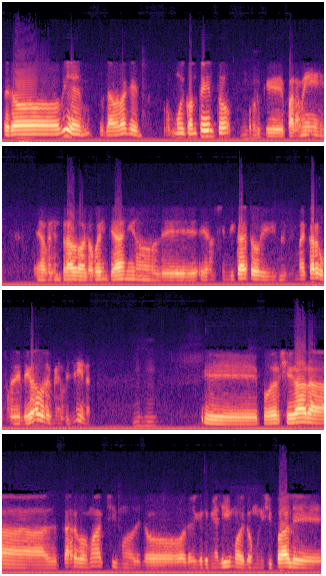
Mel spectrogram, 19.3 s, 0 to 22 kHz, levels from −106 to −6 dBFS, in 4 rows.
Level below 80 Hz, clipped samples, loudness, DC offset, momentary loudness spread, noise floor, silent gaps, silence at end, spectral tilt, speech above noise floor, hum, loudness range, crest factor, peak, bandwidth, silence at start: -44 dBFS; under 0.1%; -21 LUFS; under 0.1%; 17 LU; -44 dBFS; none; 0 s; -8 dB/octave; 23 dB; none; 6 LU; 16 dB; -6 dBFS; 5.6 kHz; 0.05 s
